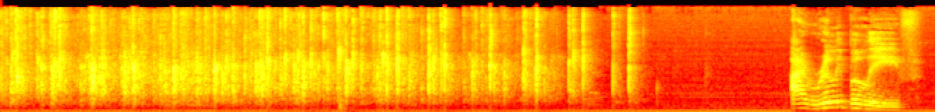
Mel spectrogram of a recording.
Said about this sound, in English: Let's give God a hand clap of praise to Him.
